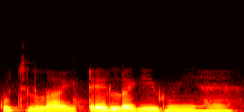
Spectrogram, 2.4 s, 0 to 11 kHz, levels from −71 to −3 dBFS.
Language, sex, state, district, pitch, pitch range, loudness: Hindi, female, Uttar Pradesh, Saharanpur, 200 Hz, 200-215 Hz, -16 LUFS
